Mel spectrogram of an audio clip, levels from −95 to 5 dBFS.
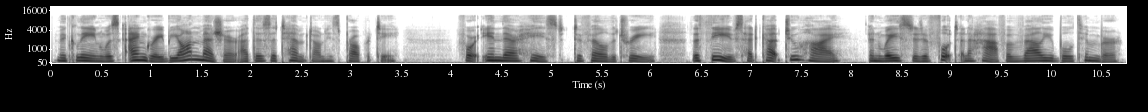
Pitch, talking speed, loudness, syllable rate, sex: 180 Hz, 195 wpm, -18 LUFS, 5.2 syllables/s, female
